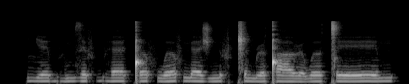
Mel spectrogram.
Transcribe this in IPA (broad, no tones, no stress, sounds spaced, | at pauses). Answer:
ʎ eː bʱ ə̃ m z e f bʱ ɛː ǃ ə f w əː f ŋ ɛː ʒ ŋ e f ǁ e m ɭ ə ǃ aː ɭ ə w əː ǀ eː m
